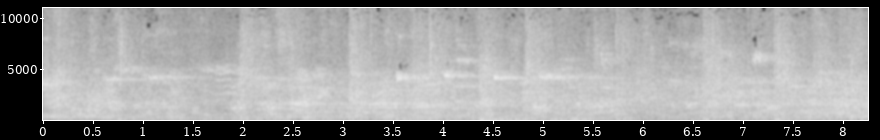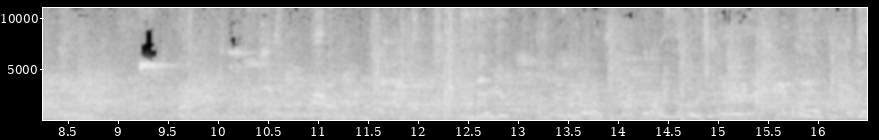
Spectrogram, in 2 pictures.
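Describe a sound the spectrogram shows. Young girls shout and call out to each other across a large echoing hall.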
